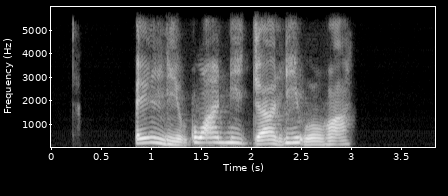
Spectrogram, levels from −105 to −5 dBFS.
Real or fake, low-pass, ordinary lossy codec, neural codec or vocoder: fake; 5.4 kHz; Opus, 64 kbps; autoencoder, 22.05 kHz, a latent of 192 numbers a frame, VITS, trained on one speaker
